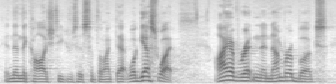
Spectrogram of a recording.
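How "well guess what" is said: usual speaking voice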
